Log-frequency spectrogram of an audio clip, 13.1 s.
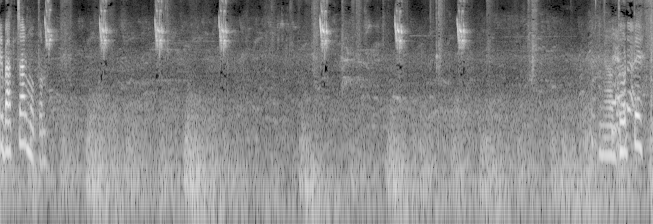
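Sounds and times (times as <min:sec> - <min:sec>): small bird chirping: 0:00.8 - 0:01.2, 0:01.8 - 0:08.3, 0:09.0 - 0:09.5.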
